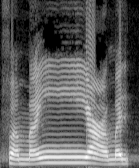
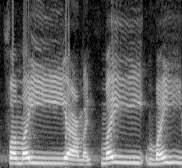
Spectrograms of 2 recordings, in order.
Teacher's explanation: فَمَن يَعْمَلْ مَن یہ دیکھیں، نون کی آواز اور یا کی آواز یہ دونوں 50-50% ہونے چاہیے. ٹھیک ہے، ایسا نہیں ہے کہ نون کی آواز زیادہ ہو اور یا کی کم ہو، یا پھر یا کی آواز زیادہ ہو اور نون کی کم ہو. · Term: ادغام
